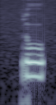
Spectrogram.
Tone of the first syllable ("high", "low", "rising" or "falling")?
high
